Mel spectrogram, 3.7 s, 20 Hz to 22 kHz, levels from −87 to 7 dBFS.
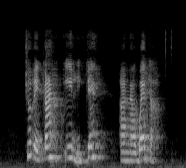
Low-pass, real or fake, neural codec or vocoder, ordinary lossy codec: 10.8 kHz; fake; codec, 44.1 kHz, 3.4 kbps, Pupu-Codec; MP3, 64 kbps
